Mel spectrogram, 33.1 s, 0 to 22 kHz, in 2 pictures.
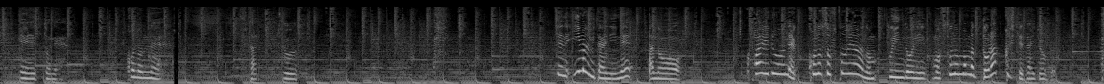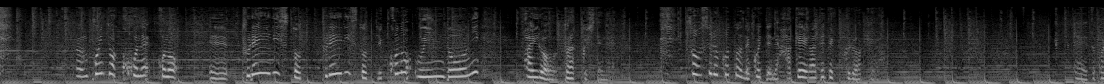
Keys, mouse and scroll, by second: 1.4 click, 2.8 click, 3.9 click, 7.0-8.2 drag, 9.5-10.8 drag, 26.0-27.9 drag, 30.4-31.1 alt+scroll up 4, 31.3-32.0 alt+scroll down 3.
